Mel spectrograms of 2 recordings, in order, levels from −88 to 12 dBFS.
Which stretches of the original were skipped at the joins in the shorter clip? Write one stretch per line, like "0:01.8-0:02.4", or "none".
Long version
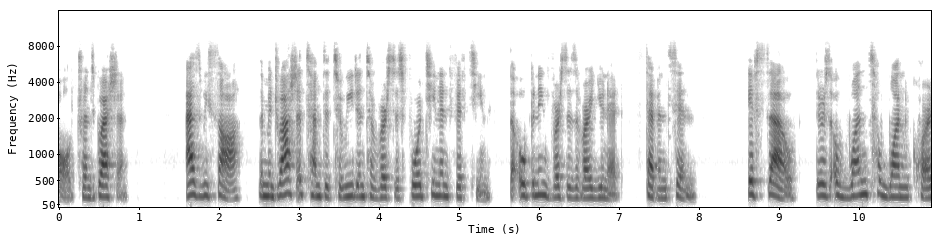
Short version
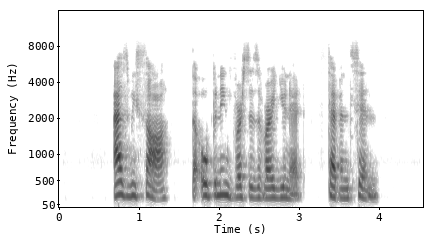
0:02.4-0:05.5

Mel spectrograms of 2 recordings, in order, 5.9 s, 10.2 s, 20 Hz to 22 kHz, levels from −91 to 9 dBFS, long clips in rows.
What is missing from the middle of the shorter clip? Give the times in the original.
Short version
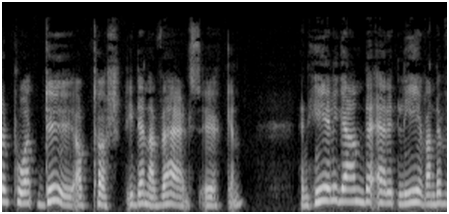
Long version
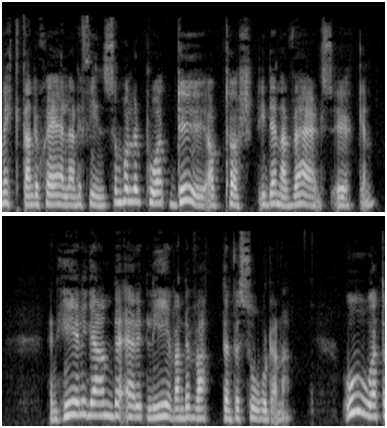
none

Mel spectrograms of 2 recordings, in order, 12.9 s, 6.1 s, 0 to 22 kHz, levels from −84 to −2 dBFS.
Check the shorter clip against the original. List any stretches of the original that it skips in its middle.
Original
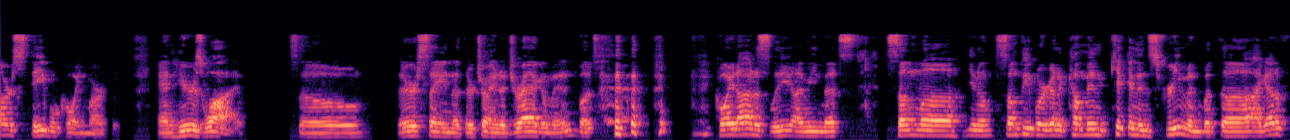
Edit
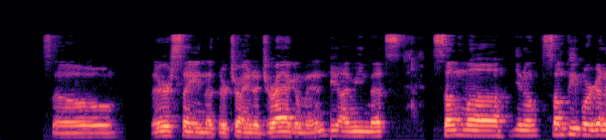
0:05.8-0:07.8

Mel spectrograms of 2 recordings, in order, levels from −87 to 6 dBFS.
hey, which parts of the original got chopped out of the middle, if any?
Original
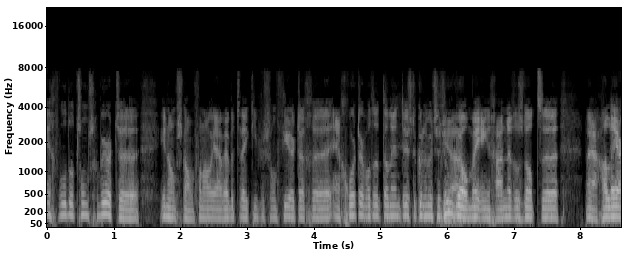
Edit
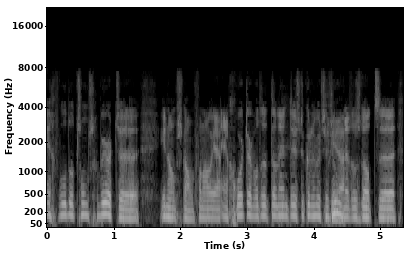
0:02.6-0:04.3
0:06.1-0:06.9

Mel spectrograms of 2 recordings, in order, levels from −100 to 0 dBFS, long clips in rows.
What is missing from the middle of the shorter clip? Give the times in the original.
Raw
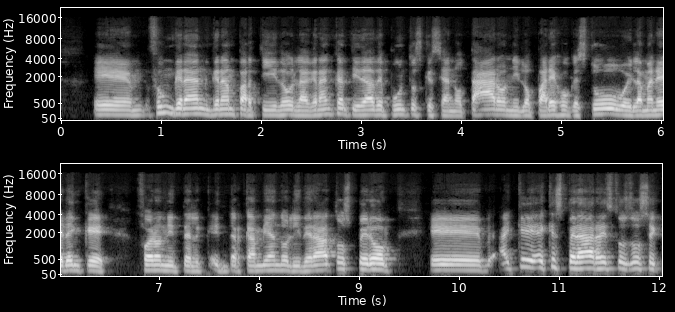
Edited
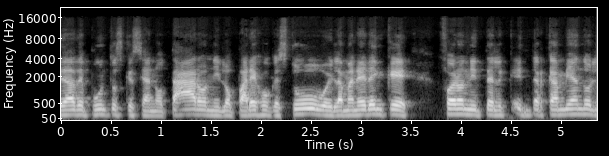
none

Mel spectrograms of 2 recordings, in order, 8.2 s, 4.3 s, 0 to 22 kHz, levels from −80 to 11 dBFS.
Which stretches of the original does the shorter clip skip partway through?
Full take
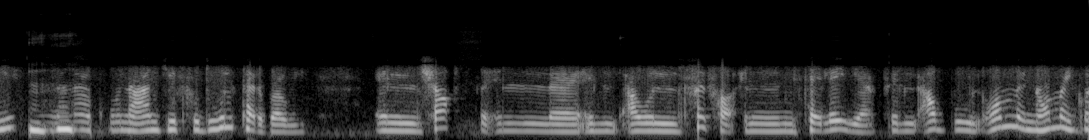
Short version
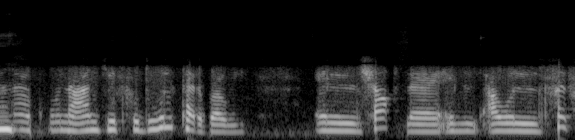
0:03.5-0:04.1

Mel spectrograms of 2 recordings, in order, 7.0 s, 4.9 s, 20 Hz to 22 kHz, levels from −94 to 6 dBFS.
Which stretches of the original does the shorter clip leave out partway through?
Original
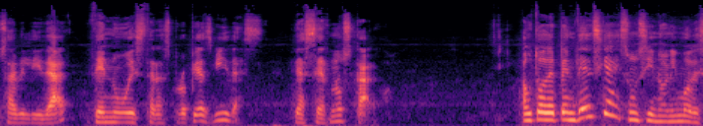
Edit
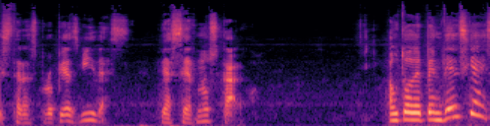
none

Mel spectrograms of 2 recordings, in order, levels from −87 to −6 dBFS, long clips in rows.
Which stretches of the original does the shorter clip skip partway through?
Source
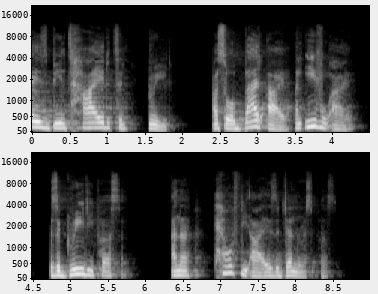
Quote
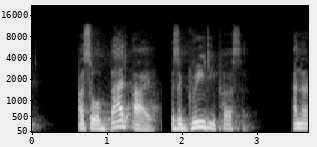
0:03.5-0:04.6

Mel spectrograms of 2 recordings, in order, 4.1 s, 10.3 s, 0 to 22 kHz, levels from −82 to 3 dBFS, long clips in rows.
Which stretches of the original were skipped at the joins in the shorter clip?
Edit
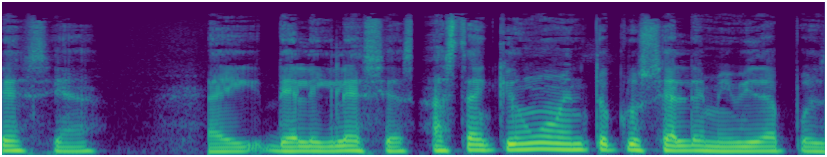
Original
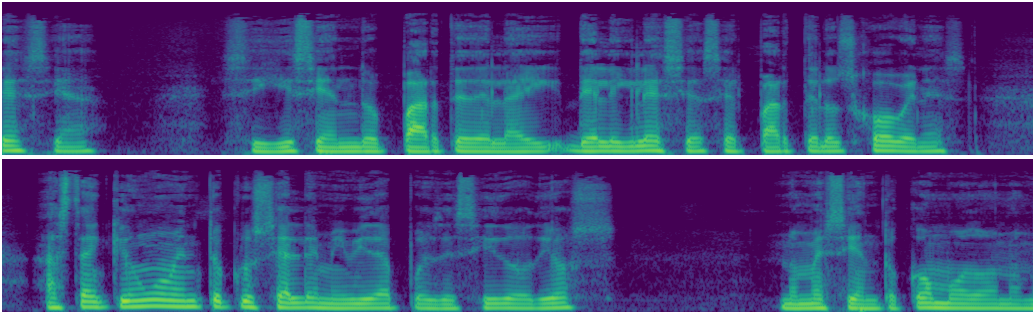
0:01.0-0:02.5
0:03.5-0:05.3

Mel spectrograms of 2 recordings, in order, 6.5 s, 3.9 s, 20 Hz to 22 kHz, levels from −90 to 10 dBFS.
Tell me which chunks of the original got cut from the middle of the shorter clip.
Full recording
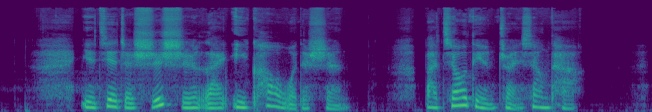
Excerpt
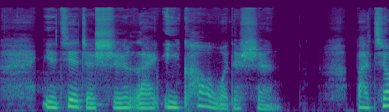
0:01.3-0:01.6

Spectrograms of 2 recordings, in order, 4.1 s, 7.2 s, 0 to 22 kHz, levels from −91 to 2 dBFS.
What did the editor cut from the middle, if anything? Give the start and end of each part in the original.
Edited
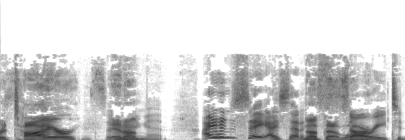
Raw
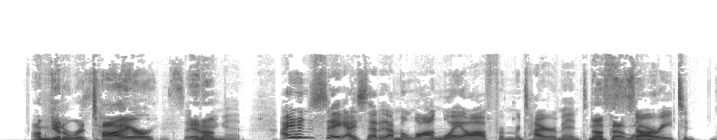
0:03.8-0:05.9

